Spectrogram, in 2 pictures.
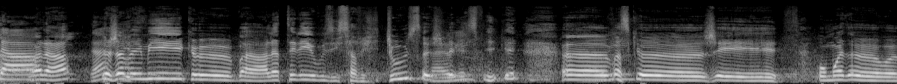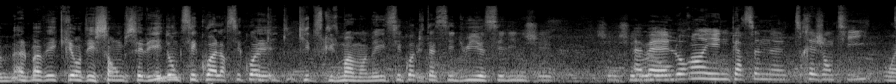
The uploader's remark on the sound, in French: en direct du Salon de l'Agriculture 2024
